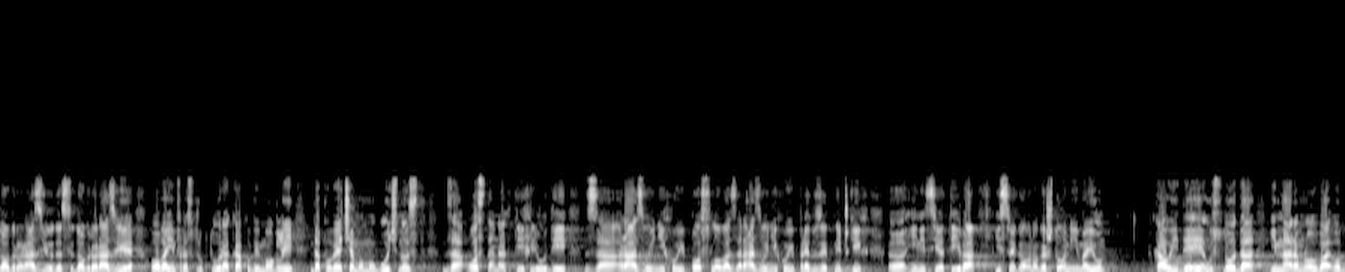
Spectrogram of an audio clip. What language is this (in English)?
Serbian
